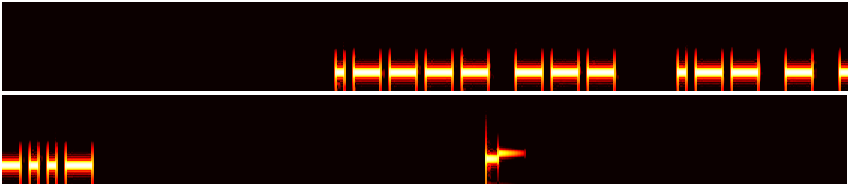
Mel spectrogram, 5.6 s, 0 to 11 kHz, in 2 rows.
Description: Morse code, heard as a keyed tone, about 40 wpm, 700 Hz. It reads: 1O WTX
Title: Winter Field Day Exchanges Encore 40wpm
